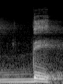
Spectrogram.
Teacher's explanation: Então a boca fecha parcialmente, né? De. Aí a língua encosta nos dentes. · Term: consoante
